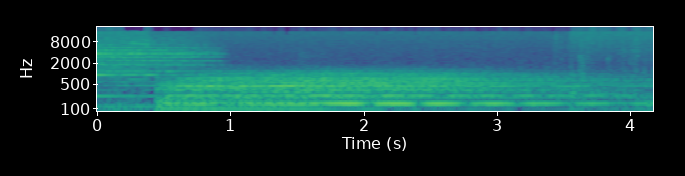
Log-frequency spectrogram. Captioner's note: gong crashing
